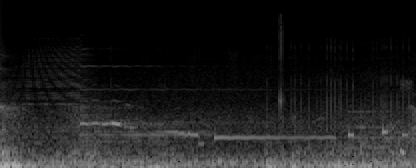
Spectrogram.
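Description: Quiet outdoor background: a faint low rumble, likely wind on the helmet-mounted microphone, and a faint thin held tone that steps down in pitch about a second in and fades out near the end.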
